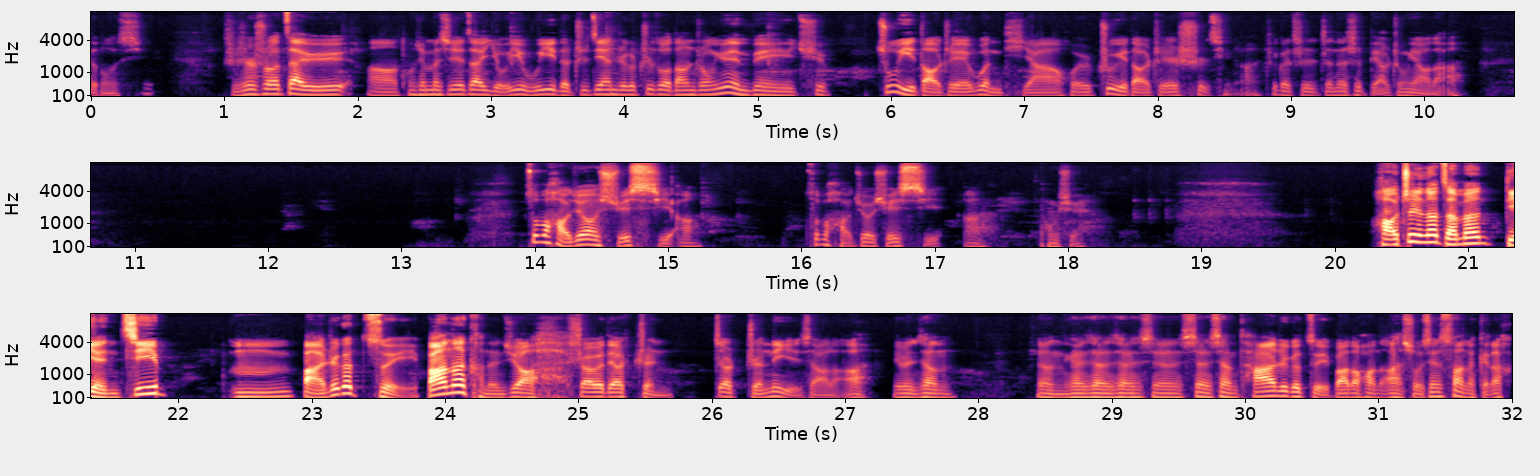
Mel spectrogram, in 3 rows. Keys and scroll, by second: 1.4 ctrl+z, 2.9 ctrl+z, 3.1 space, 3.8 space, 5.0 space, 6.4 2, 8.9 2, 14.9 space, 15.2 space, 24.5 5, 28.3 ctrl+z, 28.5 ctrl+z, 28.8 ctrl+z, 28.9 ctrl+z, 29.1 ctrl+z, 31.4 space, 31.9 space, 31.9 3.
